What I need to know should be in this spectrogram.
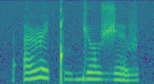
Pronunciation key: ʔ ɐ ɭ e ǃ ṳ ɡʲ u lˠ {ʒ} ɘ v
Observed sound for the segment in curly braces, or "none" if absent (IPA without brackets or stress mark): ʒ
